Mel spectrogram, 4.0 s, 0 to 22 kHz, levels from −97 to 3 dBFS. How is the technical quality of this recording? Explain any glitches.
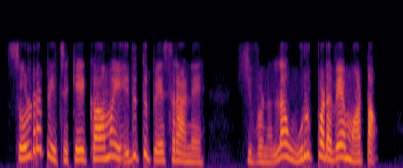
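The recording carries audible coding damage throughout and one short dropout glitch.

Speex codec, throughout: The speech has been squeezed through Speex, a CELP codec that models the voice with a filter and a coded excitation signal. Damage from that coarse excitation is plainly audible as a noisy, hoarse roughness on the voice, which fits a bitrate of around 20 kbps, not a transparent setting.

VoIP packet loss concealed by the speech codec, 1.19 to 1.28 s: About 40 ms of audio went missing, which fits two lost 20 ms frames. The decoder filled the gap by extending its last pitch and filter while turning the gain down. This produces a brief buzzy or smeared stretch that fades, and the voice stays weakened and distorted for a moment after the signal returns because each rebuilt frame leans on the previous one.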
